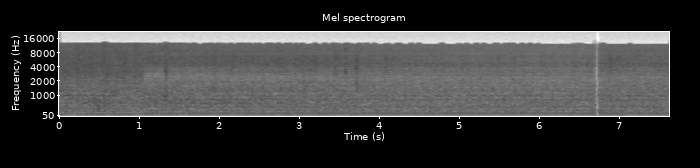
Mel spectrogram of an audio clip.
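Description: A car engine idling: a steady low hum with road and wind noise, heard from inside the car, cutting out for an instant about two-thirds through.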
